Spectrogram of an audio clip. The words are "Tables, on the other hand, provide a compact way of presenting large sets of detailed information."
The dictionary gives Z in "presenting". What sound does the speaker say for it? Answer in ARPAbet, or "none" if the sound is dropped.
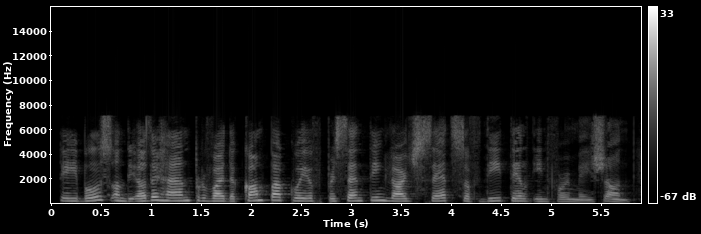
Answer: S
